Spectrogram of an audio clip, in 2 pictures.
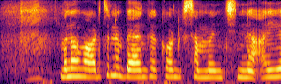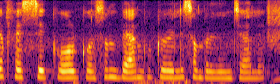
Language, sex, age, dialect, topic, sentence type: Telugu, female, 46-50, Telangana, banking, statement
